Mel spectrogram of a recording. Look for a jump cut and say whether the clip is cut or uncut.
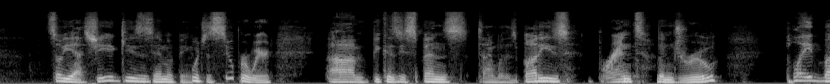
cut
